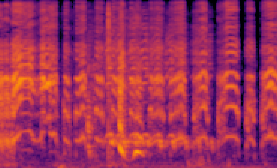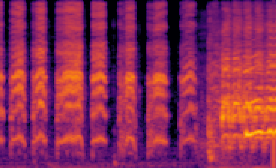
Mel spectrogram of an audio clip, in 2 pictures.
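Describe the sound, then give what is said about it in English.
A chicken clucks in a fast, steady run of short, sharp bursts, fairly loud, with no other sounds, as a woman tickles it. The clucks come in a quick rhythm that almost sounds like laughter. “Let's hear the sound of a woman tickling a chicken until it laughs.”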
